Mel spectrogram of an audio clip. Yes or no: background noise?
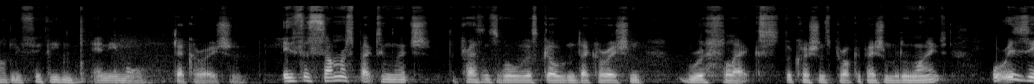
yes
